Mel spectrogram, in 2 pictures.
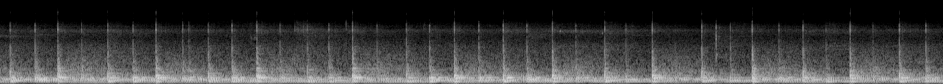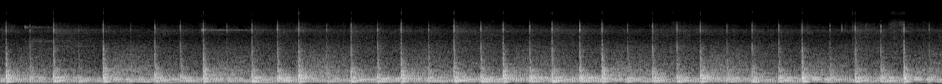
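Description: Lion dance percussion: a drum beating fast in a steady rhythm with cymbals clashing along, several strikes a second.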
